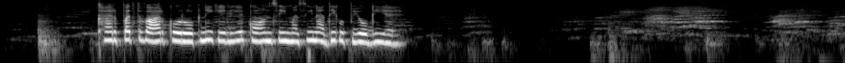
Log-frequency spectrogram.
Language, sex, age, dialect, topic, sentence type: Hindi, female, 18-24, Awadhi Bundeli, agriculture, question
